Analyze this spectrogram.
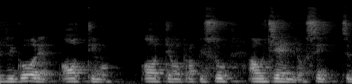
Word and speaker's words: Augello: è conquistato il rigore, ottimo, ottimo, proprio su Augello, sì, si pronuncia così, ecco, mi ero un po' confuso,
